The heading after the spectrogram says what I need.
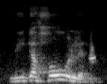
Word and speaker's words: wiederholen: That's why I said stress on the second syllable. Wiederholen. Not wiederholen. Das ist ein nicht trennbares Verb.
